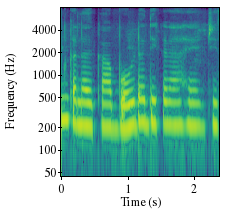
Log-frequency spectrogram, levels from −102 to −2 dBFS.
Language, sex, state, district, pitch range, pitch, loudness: Hindi, male, Maharashtra, Gondia, 210-225 Hz, 215 Hz, -16 LUFS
